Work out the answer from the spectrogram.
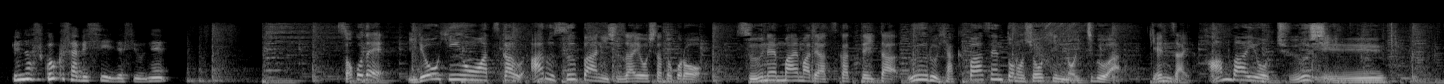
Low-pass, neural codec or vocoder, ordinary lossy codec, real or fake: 7.2 kHz; none; MP3, 32 kbps; real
